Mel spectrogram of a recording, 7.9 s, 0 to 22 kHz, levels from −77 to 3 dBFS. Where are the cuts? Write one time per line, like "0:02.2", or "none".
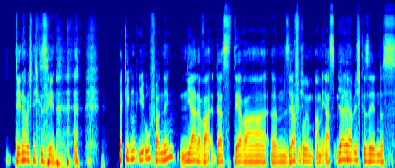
none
